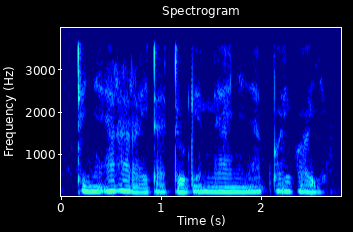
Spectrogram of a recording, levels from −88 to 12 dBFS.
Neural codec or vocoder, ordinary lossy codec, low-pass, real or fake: none; none; 3.6 kHz; real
